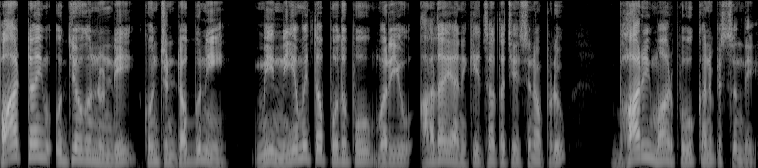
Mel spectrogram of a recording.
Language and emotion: Telugu, neutral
